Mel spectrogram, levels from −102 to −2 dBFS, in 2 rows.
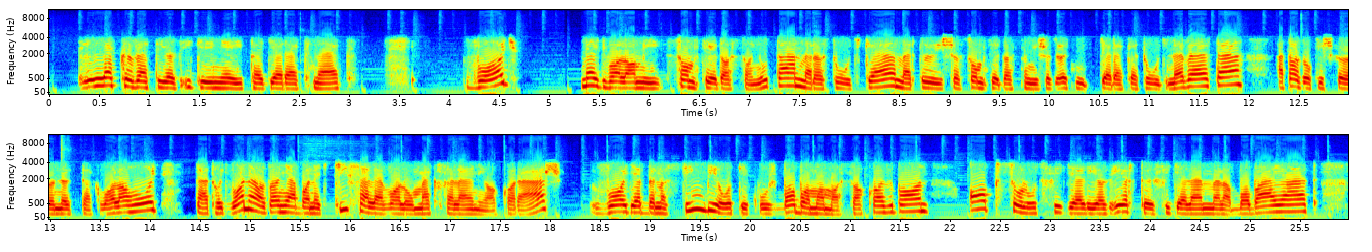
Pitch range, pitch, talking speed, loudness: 155-215 Hz, 170 Hz, 120 wpm, -14 LUFS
